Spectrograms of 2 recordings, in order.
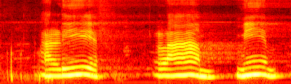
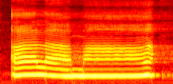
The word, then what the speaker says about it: Alif Lam Mim: itu tulisannya Seperti apa Alif lam mim di atasnya ada tanda alis betul betul bacanya kan Alif Lam Mim ya karena ini baru belajar dibacanya apa alamak gitu ya Allah ya salah tapi tetap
